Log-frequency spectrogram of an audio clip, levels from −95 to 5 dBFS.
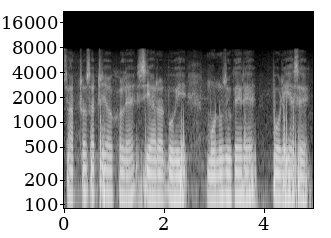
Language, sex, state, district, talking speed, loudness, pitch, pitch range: Assamese, male, Assam, Kamrup Metropolitan, 95 wpm, -15 LUFS, 120 Hz, 115-130 Hz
